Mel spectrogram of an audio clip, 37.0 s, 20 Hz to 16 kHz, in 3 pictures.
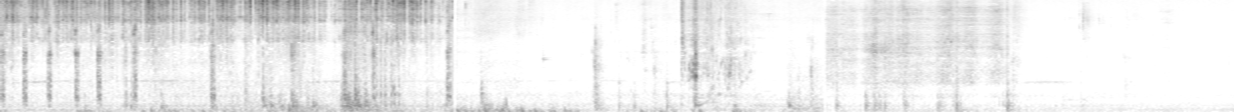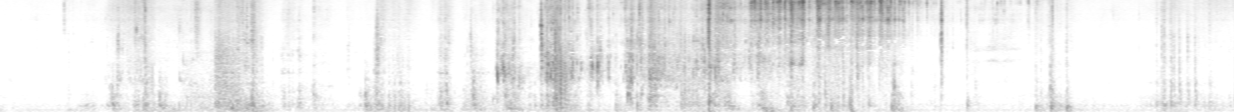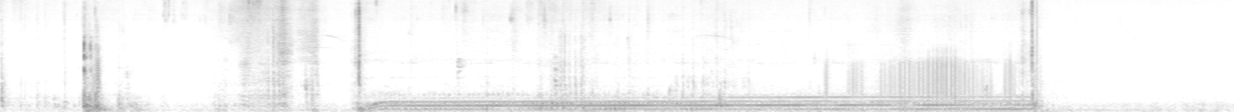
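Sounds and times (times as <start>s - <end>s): fishing reel knocks and clicks: 0.0s - 4.6s.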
